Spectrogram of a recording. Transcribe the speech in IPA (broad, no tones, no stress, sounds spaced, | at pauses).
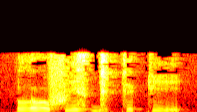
l ʊ f i z ɡ ɪ k ɪ k i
